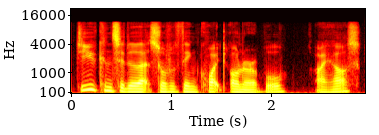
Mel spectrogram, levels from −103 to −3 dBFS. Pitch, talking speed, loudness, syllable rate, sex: 135 Hz, 225 wpm, -18 LUFS, 6.9 syllables/s, male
